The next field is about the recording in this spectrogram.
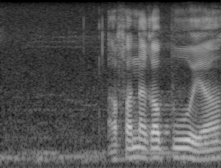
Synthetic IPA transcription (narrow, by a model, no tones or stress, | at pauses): afanakʼapʼuɔja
